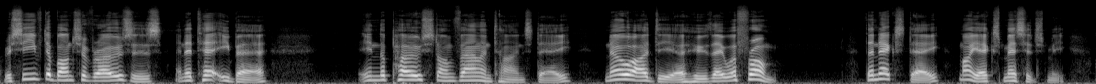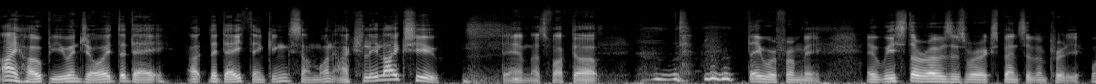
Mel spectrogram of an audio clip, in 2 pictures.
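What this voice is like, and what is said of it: Put-on British accent. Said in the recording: “In the post. This is like British. ... I'll read it in an accent.”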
